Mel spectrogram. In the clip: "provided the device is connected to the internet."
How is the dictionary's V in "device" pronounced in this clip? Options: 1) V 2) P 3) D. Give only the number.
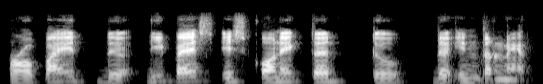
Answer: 2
